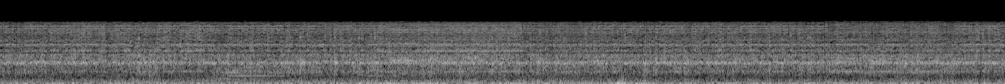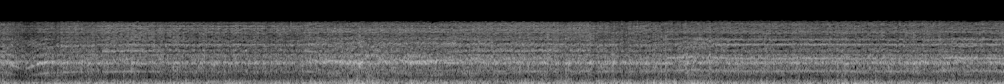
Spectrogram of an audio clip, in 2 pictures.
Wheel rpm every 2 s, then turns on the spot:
160, 160, 160, 160, 150, 140, 160, 160, 160, 160.
none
